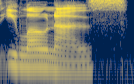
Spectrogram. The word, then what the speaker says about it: Elana: everyone say hello uh turn the middle a into an o oh is your name pronounced the same way as Elana's Elona really that's awesome cuz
